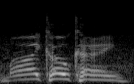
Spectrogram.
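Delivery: hammed-up Caine impression; mock Michael Caine. Buddy punning on Caine's name, high and slow. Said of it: "Michael Caine impressions all night".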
